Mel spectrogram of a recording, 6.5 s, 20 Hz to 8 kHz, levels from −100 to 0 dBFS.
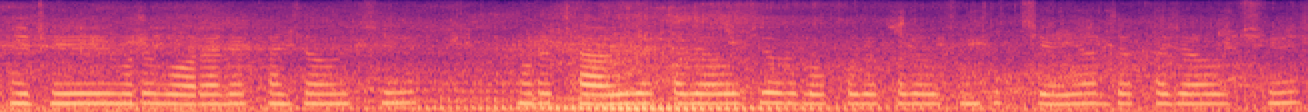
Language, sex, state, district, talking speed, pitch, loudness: Odia, female, Odisha, Khordha, 120 wpm, 135 Hz, -16 LUFS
